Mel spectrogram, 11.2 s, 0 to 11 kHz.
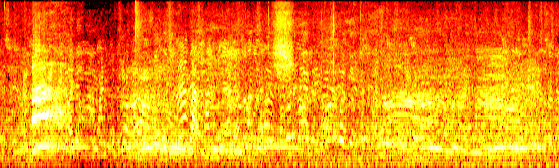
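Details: Sahiwal bull calves at a busy livestock market in Satkhira, Bangladesh, on 10 May, while buyers bargain: several drawn-out, harmonic moos of varying pitch rise and fall over steady crowd chatter and nearby voices.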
